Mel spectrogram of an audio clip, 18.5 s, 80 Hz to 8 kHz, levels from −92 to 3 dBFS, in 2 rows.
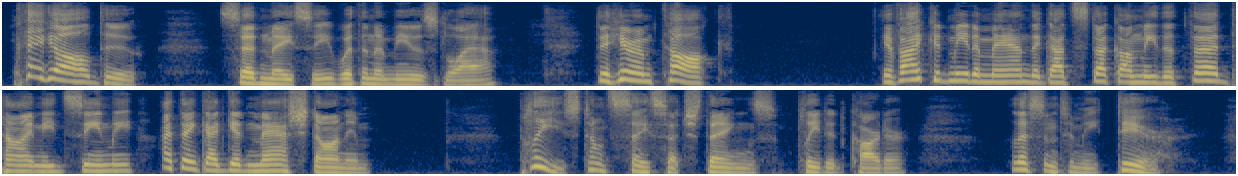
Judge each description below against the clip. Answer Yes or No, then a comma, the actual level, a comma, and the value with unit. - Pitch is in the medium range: Yes, medium, 160 Hz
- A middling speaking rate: Yes, average, 155 wpm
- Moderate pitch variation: No, wide, 6.6 semitones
